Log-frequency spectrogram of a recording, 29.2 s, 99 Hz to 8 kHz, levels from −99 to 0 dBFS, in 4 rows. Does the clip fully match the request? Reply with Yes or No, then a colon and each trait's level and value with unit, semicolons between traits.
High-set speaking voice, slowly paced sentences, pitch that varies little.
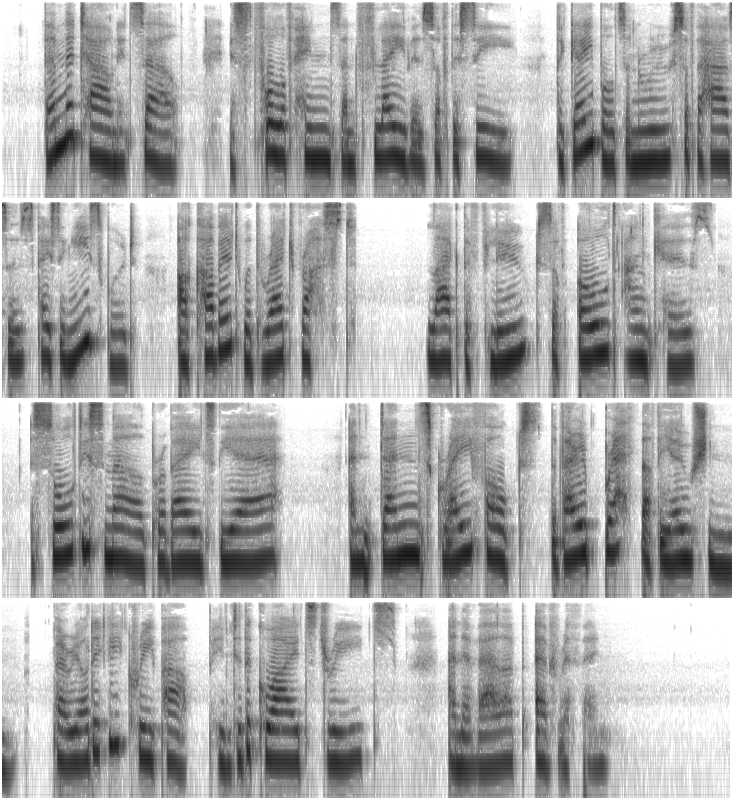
Yes: high, 230 Hz; slow, 120 wpm; narrow, 2.1 semitones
